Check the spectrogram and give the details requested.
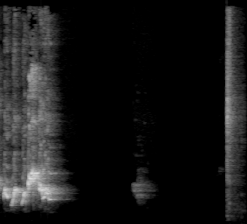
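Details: Red-whiskered bulbul, Vietnamese type, kept caged, singing to teach and excite young birds; one quick bright warbled phrase, then a faint short note and a click.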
